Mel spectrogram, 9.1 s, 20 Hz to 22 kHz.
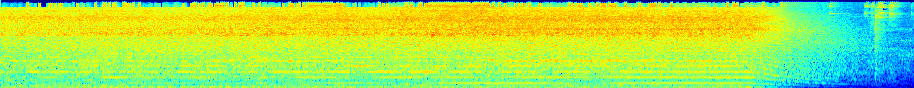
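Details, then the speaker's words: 1973 Corvette Stingray V8 after fuel-line leak fix, warm at about 181–185°, oil pressure good, battery charging: even, steady idle, smooth exhaust note, no misses or knocks, then clean shutdown; sounds healthy. "But this sounds pretty good."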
